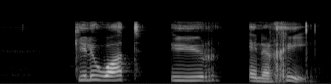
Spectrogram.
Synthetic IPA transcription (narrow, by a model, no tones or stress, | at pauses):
kiluwɐt | yːr | ɛnərχi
